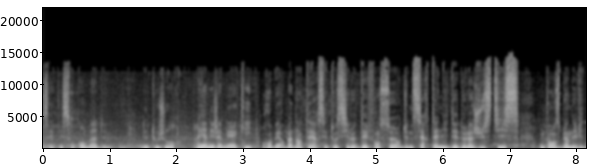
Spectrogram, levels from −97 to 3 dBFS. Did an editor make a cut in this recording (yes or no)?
no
